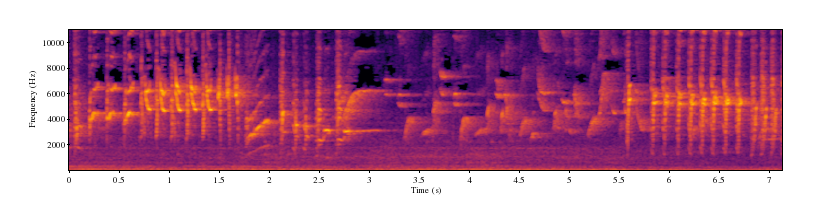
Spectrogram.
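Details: Red siskin (Spinus cucullatus) song made of rapid high rattling trills, about two notes a second, broken by twittered chirps and downslurred notes. The trill returns toward the end.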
